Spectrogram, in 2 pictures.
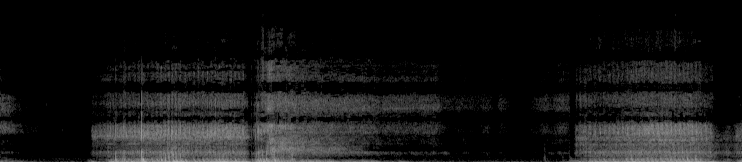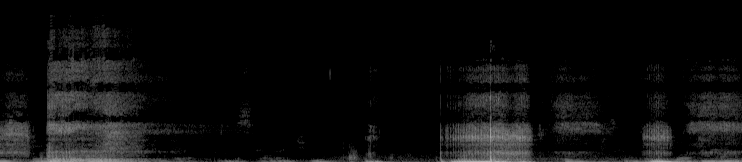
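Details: Sleeping black Labrador Retriever snoring while dreaming: deep, rumbling breaths in long bursts of about one to two seconds, separated by quiet pauses, with a rough, noisy texture and occasional sharper snorts.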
